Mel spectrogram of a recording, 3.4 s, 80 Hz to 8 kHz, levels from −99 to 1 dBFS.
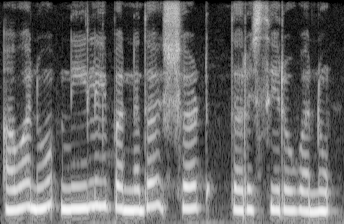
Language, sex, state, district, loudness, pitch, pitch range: Kannada, female, Karnataka, Bangalore, -9 LUFS, 280 Hz, 265-295 Hz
